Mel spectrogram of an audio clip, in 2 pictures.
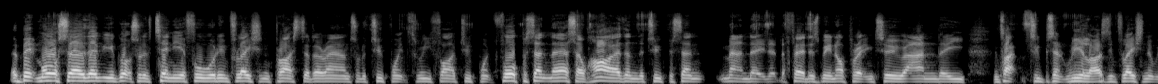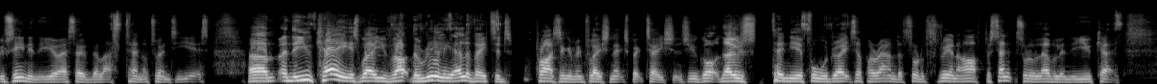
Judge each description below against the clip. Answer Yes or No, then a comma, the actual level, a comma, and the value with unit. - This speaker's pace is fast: Yes, fast, 225 wpm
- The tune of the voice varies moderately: No, narrow, 2.3 semitones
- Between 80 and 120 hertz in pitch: No, medium, 140 Hz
